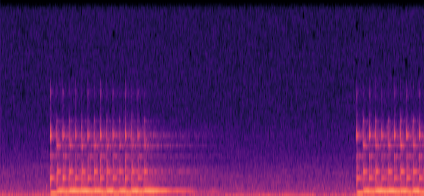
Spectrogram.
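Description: Smartphone ringtone for an incoming call, a chiming melody. It starts about half a second in, fades out after a second and a half, and starts again near the end. The call is ringing through to a newly bought SIM, a sign that the SIM is active.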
